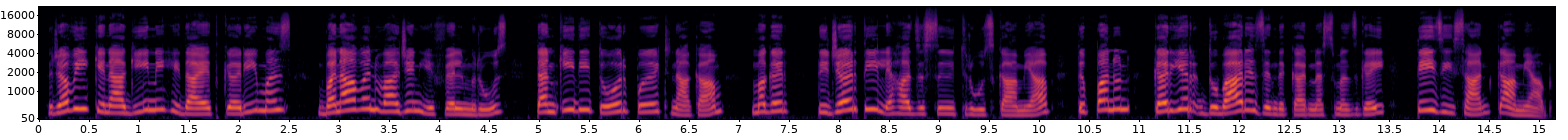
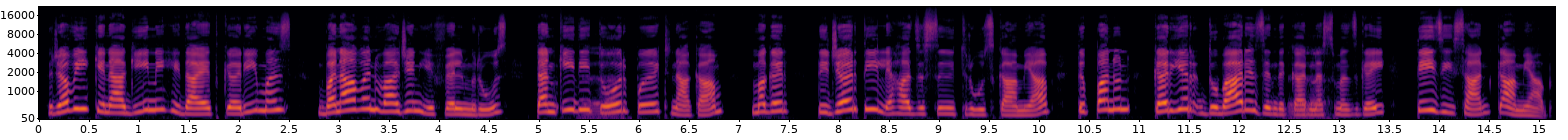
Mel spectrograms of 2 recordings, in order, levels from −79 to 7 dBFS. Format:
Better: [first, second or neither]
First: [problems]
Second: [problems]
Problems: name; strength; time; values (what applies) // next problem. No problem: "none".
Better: first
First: none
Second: noise reduction (neural mask model DeepFilterNet 3)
